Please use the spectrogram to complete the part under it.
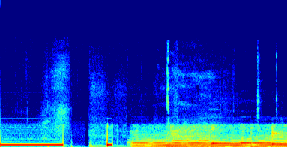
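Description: A telephone call being placed to a city services line in Rome: a steady dial tone cuts off, followed by a couple of clicks and a brief beep, then a sustained harmonic tone that runs to the end.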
